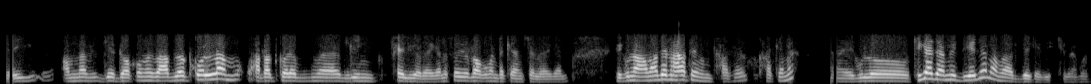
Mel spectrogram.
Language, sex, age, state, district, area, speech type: Bengali, male, 30-45, West Bengal, Darjeeling, urban, conversation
